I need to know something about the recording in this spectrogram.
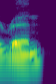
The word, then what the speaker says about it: Ren: social rituals is related to this concept of Ren is that pronounced somewhat correctly Wren yeah can you tell us a little bit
